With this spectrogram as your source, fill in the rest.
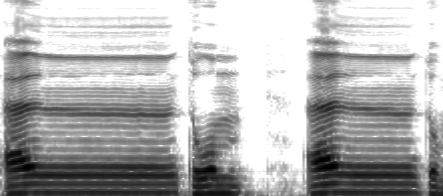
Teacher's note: huruf Ta di sini huruf ikhfa yang akrab atau bagian lisannya akrab dengan huruf nun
